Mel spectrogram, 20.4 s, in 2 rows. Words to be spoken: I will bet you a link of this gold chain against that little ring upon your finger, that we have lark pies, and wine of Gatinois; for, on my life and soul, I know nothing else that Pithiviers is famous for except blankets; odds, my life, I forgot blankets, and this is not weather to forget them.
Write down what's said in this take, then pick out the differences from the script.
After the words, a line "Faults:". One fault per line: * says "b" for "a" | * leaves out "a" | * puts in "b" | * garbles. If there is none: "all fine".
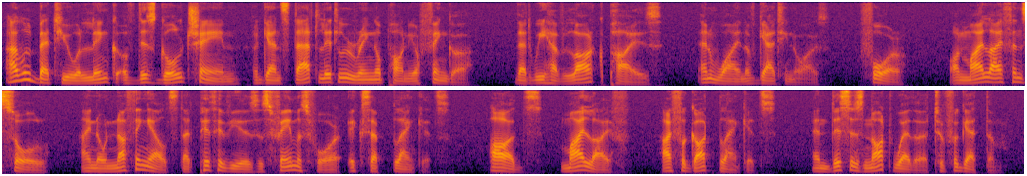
I will bet you a link of this gold chain against that little ring upon your finger, that we have lark pies, and wine of Gatinois; for, on my life and soul, I know nothing else that Pithiviers is famous for except blankets; odds, my life, I forgot blankets, and this is not weather to forget them.
Faults:
all fine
